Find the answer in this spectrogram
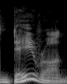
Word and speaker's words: Dayron: It's Dayron, though. I didn't know it was Dayron. Man, it's not like it's a bad name. I just didn't realize I was saying it wrong this entire time.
